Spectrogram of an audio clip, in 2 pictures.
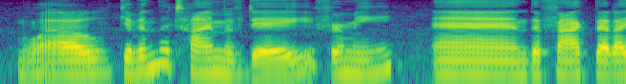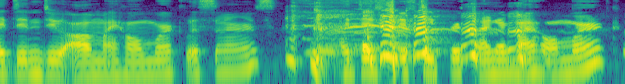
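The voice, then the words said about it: Strained, fading voice. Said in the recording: “I'm losing my voice due to some jet lag.”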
